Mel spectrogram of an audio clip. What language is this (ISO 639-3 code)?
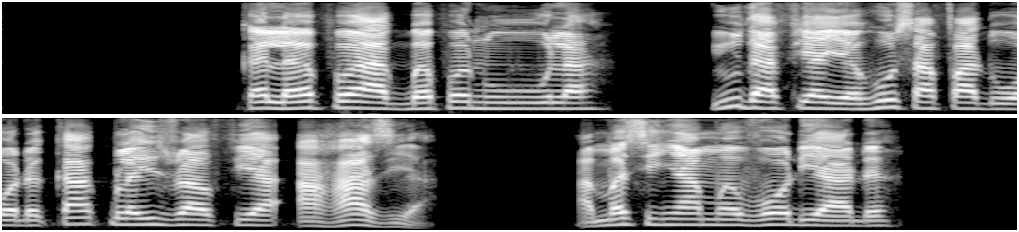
ewe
